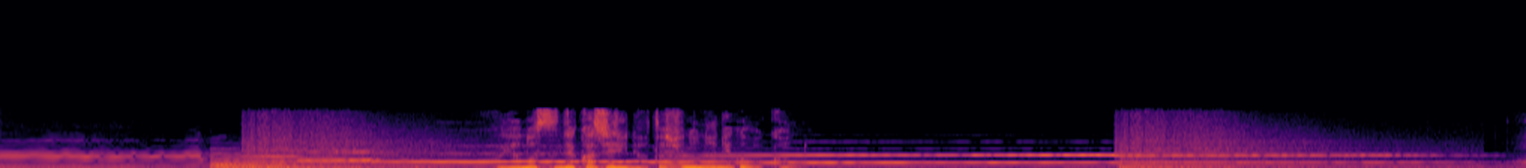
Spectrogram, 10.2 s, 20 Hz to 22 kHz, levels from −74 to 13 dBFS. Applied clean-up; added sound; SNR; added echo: none; Thunder; 9 dB; none.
